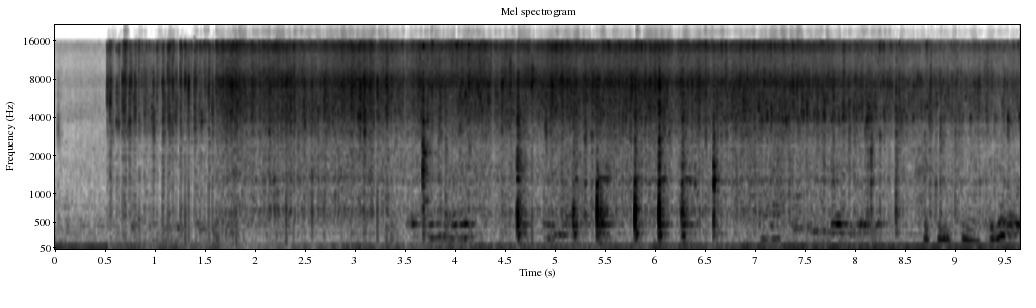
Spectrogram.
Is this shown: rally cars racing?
no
